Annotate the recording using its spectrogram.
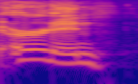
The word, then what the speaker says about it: Earnin: Earnin. – Earnin. – E-A-R-N-I-N is pronounced Earnin. I don't know how else you would pronounce it, but they really want it clear that that's how to pronounce it.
